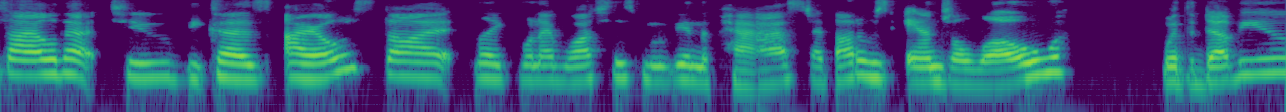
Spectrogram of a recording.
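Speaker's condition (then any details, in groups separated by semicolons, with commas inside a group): No condition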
